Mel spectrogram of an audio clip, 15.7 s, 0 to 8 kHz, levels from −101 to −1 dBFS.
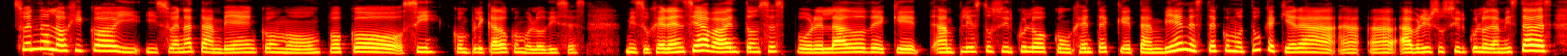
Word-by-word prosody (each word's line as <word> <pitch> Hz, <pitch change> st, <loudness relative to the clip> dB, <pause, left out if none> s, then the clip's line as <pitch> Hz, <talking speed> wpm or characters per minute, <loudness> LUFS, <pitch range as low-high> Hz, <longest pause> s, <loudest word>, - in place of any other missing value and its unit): Suena 380 Hz, +2 st, +2 dB
lógico 290 Hz, -3 st, +3 dB
y 225 Hz, -5 st, -4 dB
y 210 Hz, -2 st, -8 dB
suena 215 Hz, +3 st, -3 dB
también 205 Hz, -2 st, -2 dB
como 200 Hz, -4 st, -3 dB
un 200 Hz, +1 st, -5 dB
poco 215 Hz, -1 st, +2 dB
sí, 225 Hz, -2 st, -3 dB
complicado, 200 Hz, 0 st, -1 dB
como 210 Hz, -3 st, -5 dB
lo 180 Hz, 0 st, -2 dB
dices. 185 Hz, 0 st, -9 dB, 0.4 s
Mi 220 Hz, -, -2 dB
sugerencia 210 Hz, +9 st, +4 dB
va 230 Hz, -4 st, +5 dB
entonces 235 Hz, +2 st, -3 dB
por 205 Hz, -6 st, -2 dB
el 195 Hz, 0 st, 0 dB
lado 215 Hz, +2 st, +4 dB
de 210 Hz, -2 st, -1 dB
que 190 Hz, -4 st, -1 dB
amplíes 235 Hz, +3 st, -1 dB
tu 255 Hz, 0 st, -5 dB
círculo 235 Hz, -1 st, -1 dB
con 210 Hz, -3 st, -4 dB
gente 220 Hz, +2 st, -3 dB
que 200 Hz, -3 st, -3 dB
también 215 Hz, -, +2 dB
esté 275 Hz, -2 st, 0 dB
como 270 Hz, -4 st, 0 dB
tú 310 Hz, +7 st, -4 dB
que 305 Hz, -5 st, -2 dB
quiera 215 Hz, -5 st, 0 dB
a 185 Hz, +2 st, -6 dB
a 190 Hz, +1 st, -2 dB
abrir 210 Hz, +3 st, +2 dB
su 235 Hz, +1 st, -6 dB
círculo 230 Hz, -1 st, -2 dB
de 205 Hz, -, +2 dB
amistades, 275 Hz, +7 st, +4 dB
220 Hz, 160 wpm, -22 LUFS, 205-245 Hz, 0.4 s, va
